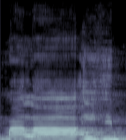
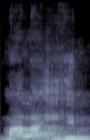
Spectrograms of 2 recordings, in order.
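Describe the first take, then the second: First: The vowel after the l is long. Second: The vowel after the l is short. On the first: The speaker calls it wrong. "tidak boleh" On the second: The speaker calls it right. "dibaca pendek"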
